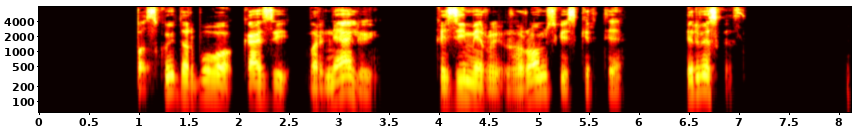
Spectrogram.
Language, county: Lithuanian, Vilnius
